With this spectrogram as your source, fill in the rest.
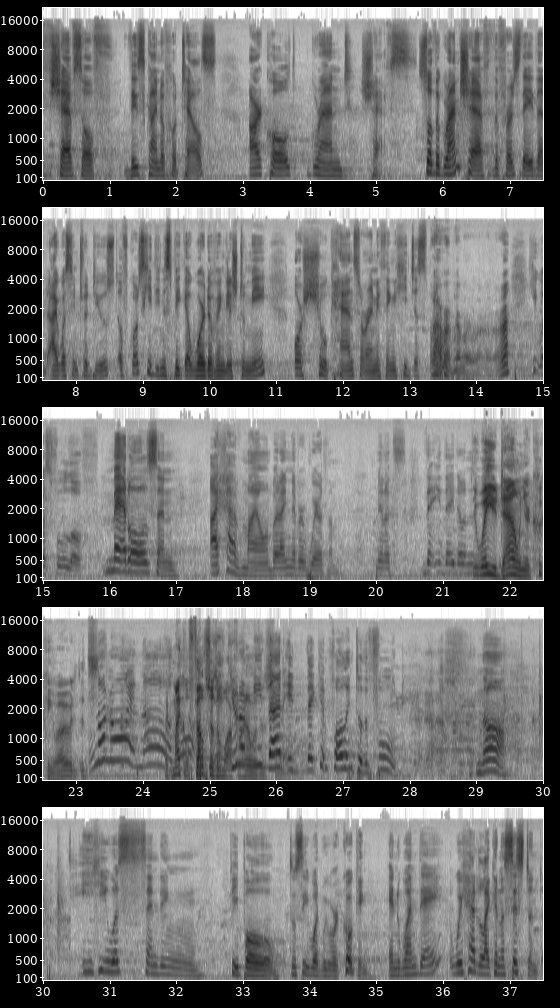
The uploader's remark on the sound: a presentation from the 2016 Tucson Festival of Books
